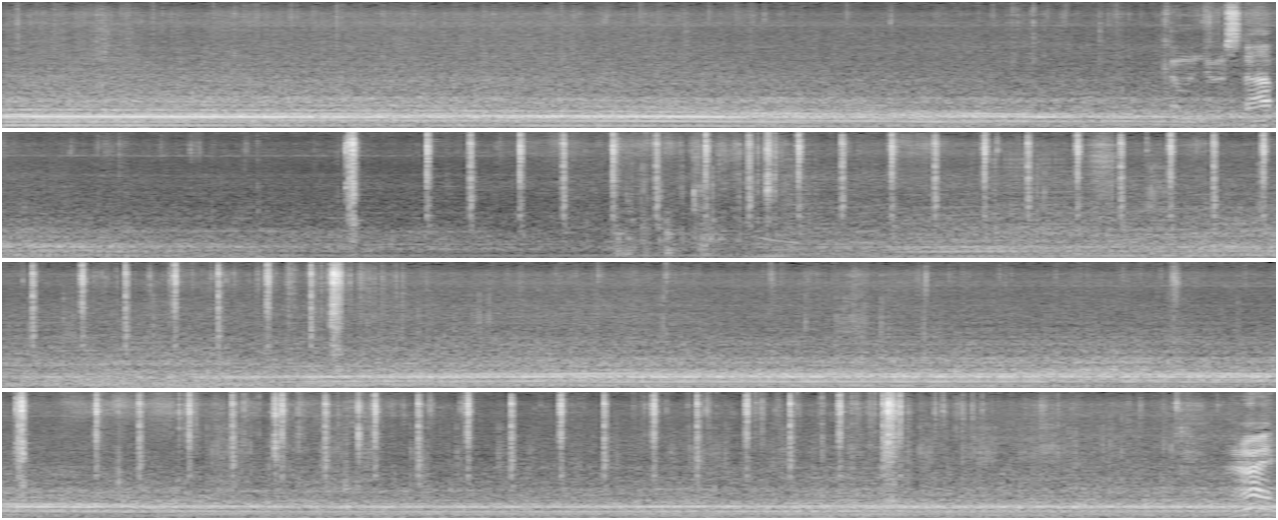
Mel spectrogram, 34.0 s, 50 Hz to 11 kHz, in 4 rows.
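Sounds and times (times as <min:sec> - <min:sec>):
car slowing and pulling away: 0:00.0 - 0:33.9
sharp ticks: 0:10.7 - 0:19.4, 0:25.6 - 0:32.6
wheel bearing drone: 0:13.4 - 0:33.9.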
